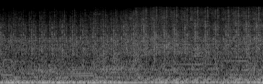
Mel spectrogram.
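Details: Hemi-swapped Gremlin V8 idling, engine previously running hot: loud fast sharp metallic valvetrain ticking that grows louder; suspected collapsed hydraulic roller lifter or loose rocker arm, not confirmed, listened at valve covers.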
